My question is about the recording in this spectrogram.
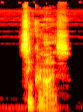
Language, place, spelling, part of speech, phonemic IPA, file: English, Queensland, synchronize, verb, /ˈsɪŋ.kɹəˌnɑez/, En-au-synchronize.ogg
- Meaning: To cause two or more events or actions to happen at exactly the same time or same rate, or in a time-coordinated way.: To occur at the same time or with coordinated timing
